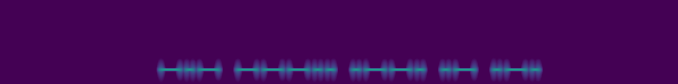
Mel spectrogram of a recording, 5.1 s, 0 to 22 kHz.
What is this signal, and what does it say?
Morse code, heard as a keyed tone, about 25 wpm, 700 Hz. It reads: K8PAR
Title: USA Call Signs - 5 Characters - 2x Character Spacing - 25wpm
